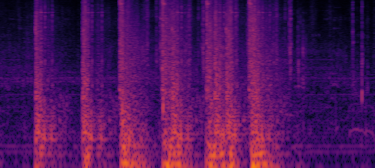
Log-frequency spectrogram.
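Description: Automatic turret gunfire in Fortnite, five loud bursts of rapid fire at roughly one-second intervals with quieter gaps between them.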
